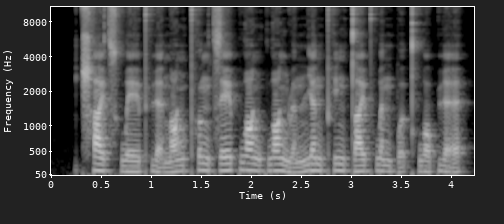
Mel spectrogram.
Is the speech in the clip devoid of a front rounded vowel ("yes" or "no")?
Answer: yes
